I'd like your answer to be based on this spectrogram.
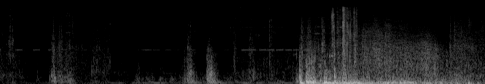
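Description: Sniper rifle fire in a Call of Duty tournament match: a few sharp, separate cracks and thumps over quiet ambience, followed by a sudden loud, dense burst of noise that lingers to the end.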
